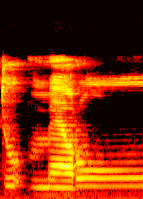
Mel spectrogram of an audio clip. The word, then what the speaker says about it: تؤمرون: আছে হামজা সেটাকে ধরেছি মা তু মিম জবর মা রাও পেশে বাম পেশে যা সওয়াল ওয়াও টেনে পড়তে হবে নুন জবর না তু মারুনা অক্ফ সময় নুন সাকিন হবে এবং এখানে তিন লম্বা করতে হবে, উচ্চারণ হবে فافعلوا ما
